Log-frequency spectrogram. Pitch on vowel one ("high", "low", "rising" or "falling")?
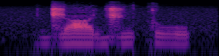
low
